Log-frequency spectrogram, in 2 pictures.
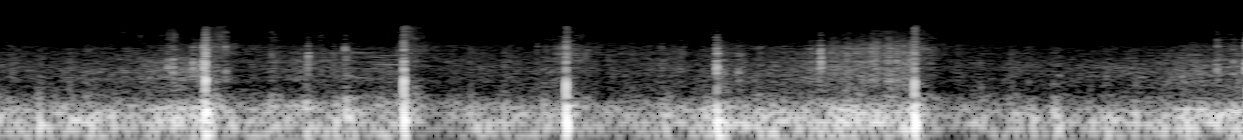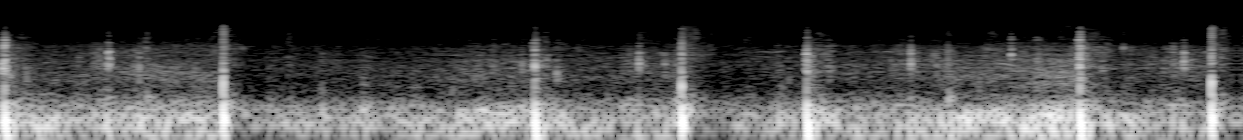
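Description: Aerial fireworks shells bursting: about a dozen sharp bangs at uneven intervals over a steady low background.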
